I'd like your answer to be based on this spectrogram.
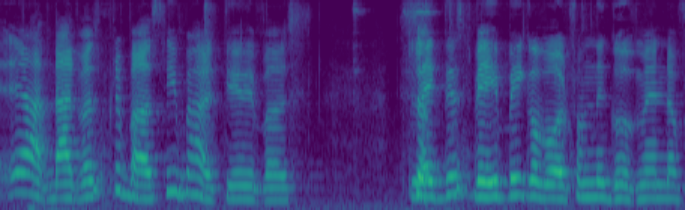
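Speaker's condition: Friedreich's ataxia; diagnosed age 12-13 in UAE, progressive muscle degeneration, described as terminal, wheelchair user since teens

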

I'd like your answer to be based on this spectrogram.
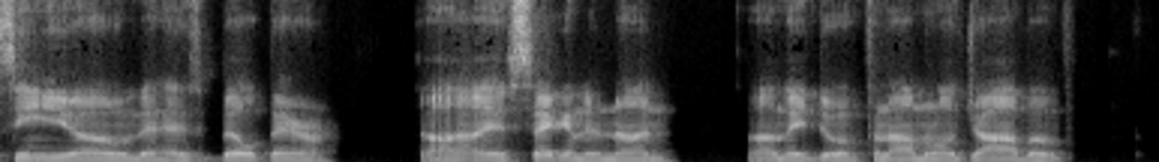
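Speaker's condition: ALS; difficulty speaking for long periods

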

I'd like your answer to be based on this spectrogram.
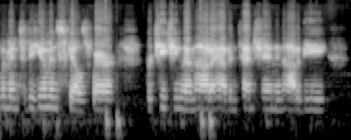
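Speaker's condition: No condition

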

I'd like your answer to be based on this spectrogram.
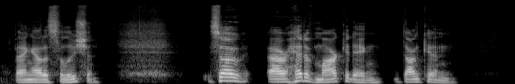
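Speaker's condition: No condition

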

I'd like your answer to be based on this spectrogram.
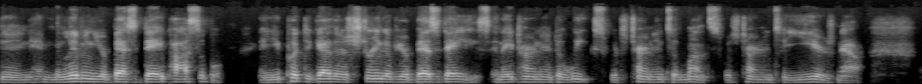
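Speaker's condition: No condition

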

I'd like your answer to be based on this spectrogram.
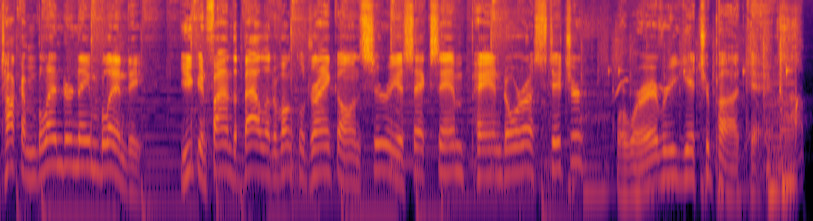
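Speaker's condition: No condition

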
